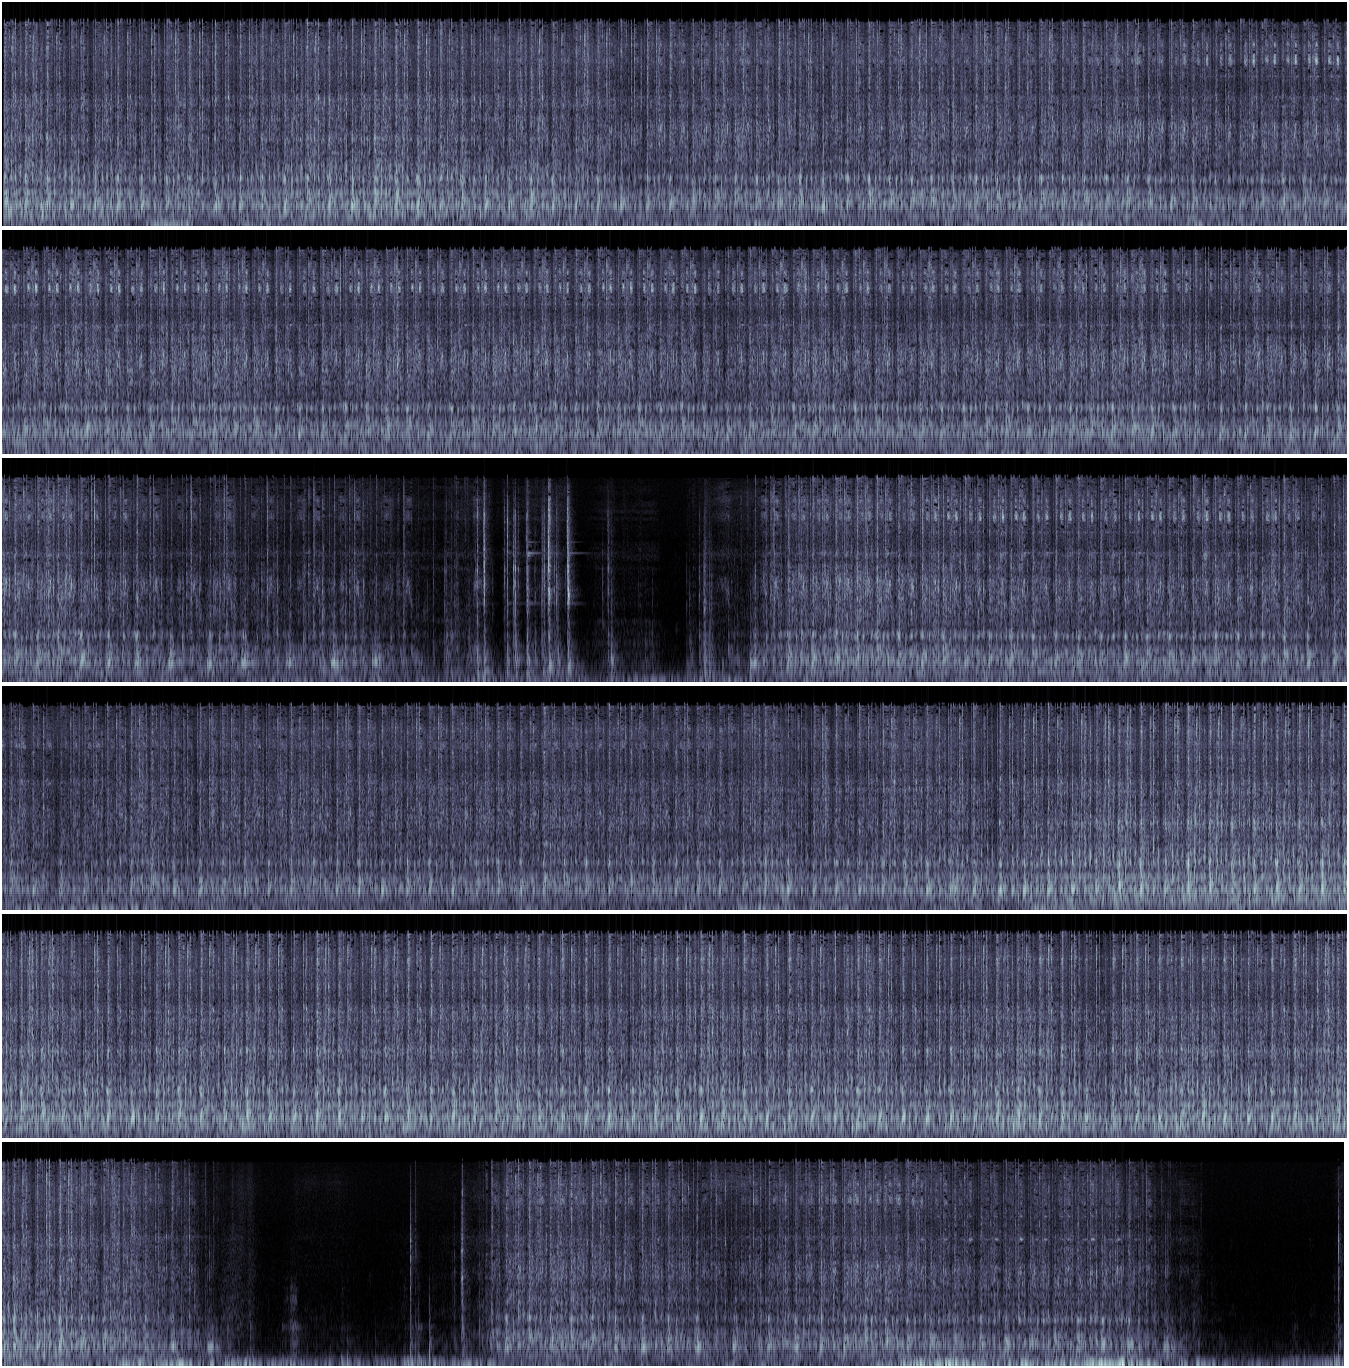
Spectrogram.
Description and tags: sewing machine field recording
mechanical, machinery, sewing, industrial, machine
